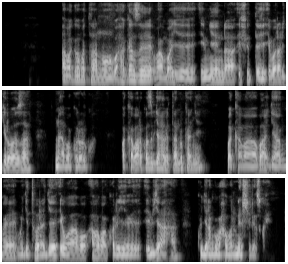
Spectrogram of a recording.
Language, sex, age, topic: Kinyarwanda, male, 25-35, government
